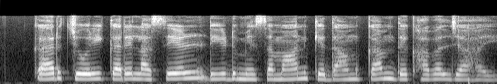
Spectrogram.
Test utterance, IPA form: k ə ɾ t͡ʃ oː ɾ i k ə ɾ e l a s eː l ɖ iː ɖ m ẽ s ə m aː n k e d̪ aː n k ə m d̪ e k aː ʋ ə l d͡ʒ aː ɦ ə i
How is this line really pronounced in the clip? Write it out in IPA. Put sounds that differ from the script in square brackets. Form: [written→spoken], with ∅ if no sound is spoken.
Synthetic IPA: k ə ɾ t͡ʃ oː ɾ i k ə ɾ e l a s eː l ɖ iː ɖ m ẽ s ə m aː n k e d̪ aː [n→m] k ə m d̪ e [k→kʰ] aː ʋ ə l d͡ʒ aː ɦ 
